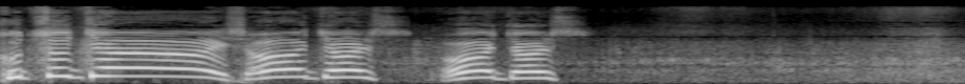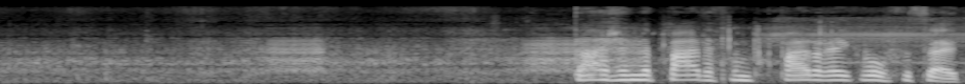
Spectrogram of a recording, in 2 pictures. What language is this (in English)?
Dutch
